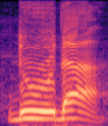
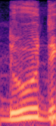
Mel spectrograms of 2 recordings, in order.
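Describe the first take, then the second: First: The d and h are split, ending in a vowel. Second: It ends in one aspirated dh with no vowel. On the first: The speaker calls it wrong. "दाल और हा को अलग अलग पढ़ा दूधा" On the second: The speaker calls it right. "दाल और हा मिलकर पढ़ा जाता है ध"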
